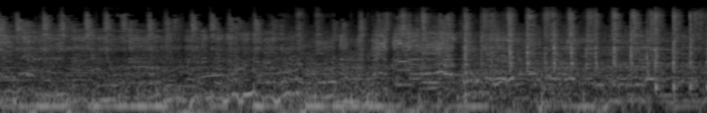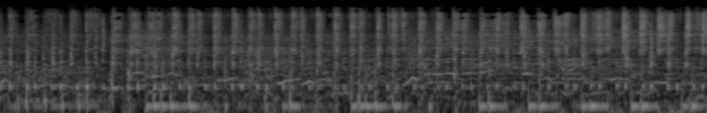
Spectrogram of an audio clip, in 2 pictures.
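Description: Live traditional band music: hand-beaten wooden drums and a fast, steady run of wood-block-like percussion over a repeating keyboard bass line, the percussion growing denser about four seconds in.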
